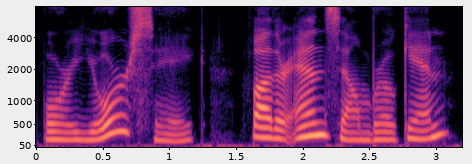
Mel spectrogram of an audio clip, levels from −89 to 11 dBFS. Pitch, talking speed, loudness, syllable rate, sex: 200 Hz, 130 wpm, -17 LUFS, 3.6 syllables/s, female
